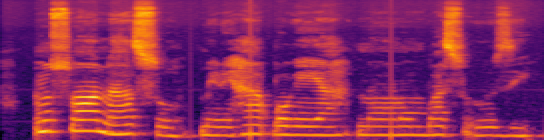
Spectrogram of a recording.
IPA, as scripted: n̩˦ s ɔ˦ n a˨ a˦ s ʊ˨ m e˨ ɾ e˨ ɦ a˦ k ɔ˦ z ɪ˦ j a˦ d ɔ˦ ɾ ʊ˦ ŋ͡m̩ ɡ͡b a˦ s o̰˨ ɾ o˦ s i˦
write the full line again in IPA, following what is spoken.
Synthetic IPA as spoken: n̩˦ s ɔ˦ n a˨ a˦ s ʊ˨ m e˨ ɾ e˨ ɦ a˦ k͡p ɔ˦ ɣ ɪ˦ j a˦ n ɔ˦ ɾ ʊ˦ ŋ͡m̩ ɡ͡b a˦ s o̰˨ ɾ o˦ z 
